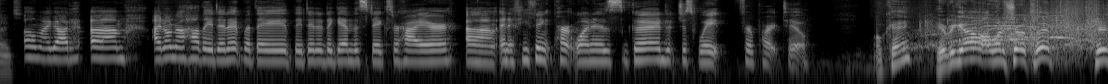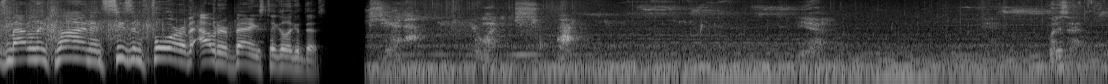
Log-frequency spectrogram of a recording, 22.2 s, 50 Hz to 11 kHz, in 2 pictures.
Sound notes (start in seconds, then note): 16.2 rats squeaking; 21.9 rats squeaking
